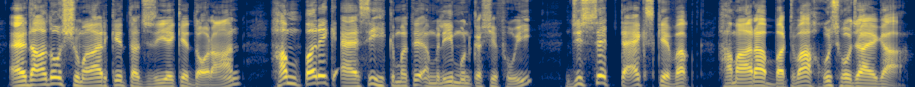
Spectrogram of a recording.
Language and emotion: Urdu, happy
